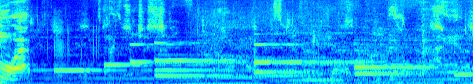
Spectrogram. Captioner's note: crowd whispers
